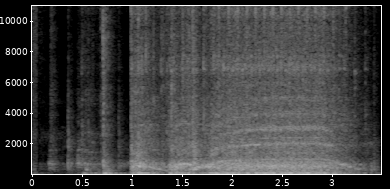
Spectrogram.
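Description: A few tentative clicks give way to a sewing machine running steadily at speed, stitching the side seams of a top made from fabric scraps, its motor whir loud and close.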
